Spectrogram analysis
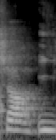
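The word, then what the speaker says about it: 茶: est le seul mot la seule lecture sino japonaises qui existent et qui se prononce donc cha on a déjà vu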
